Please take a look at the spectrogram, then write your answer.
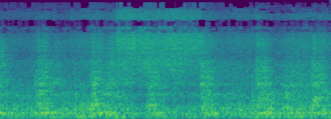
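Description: Steady loud hiss of steam escaping from a steam locomotive at a railway workshops open day, broad and continuous with slight surges, low engine rumble beneath, no talking.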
